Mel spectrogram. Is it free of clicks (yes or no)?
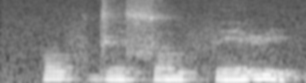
yes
